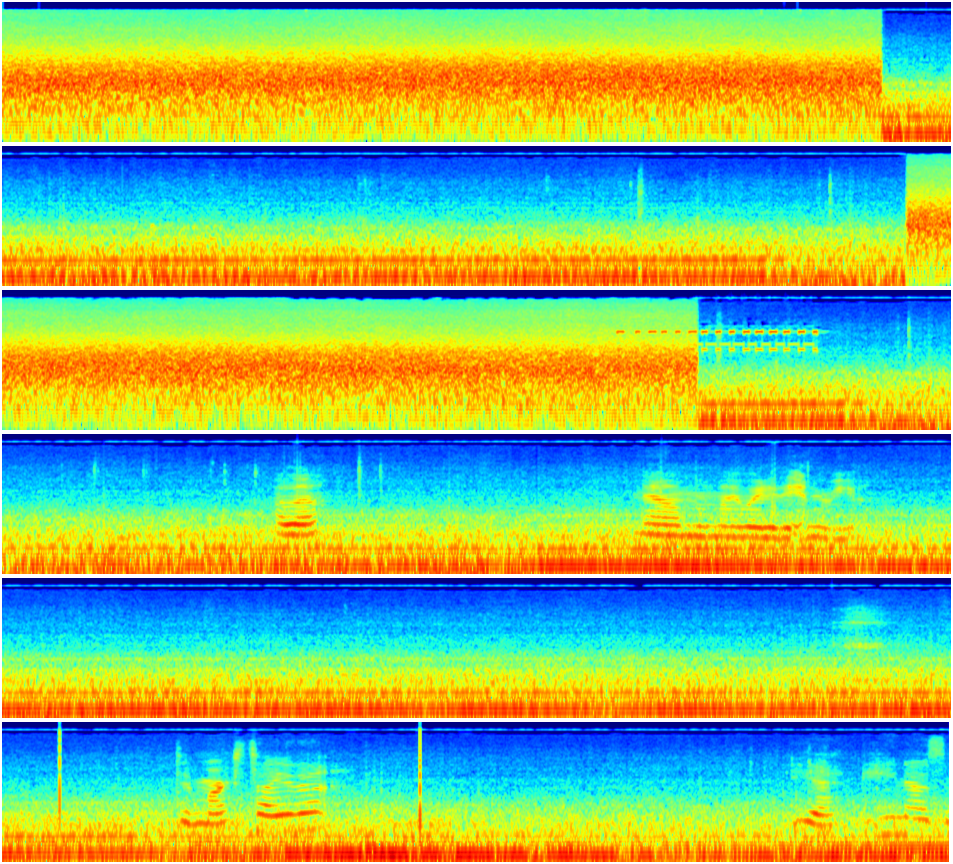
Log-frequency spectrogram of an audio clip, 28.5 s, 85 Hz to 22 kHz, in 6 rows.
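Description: Freeway traffic noise, alternating with the low engine and road rumble inside a moving car. About 13 s in there is a short beep, followed by short snatches of a voice as a hand works the car's console.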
